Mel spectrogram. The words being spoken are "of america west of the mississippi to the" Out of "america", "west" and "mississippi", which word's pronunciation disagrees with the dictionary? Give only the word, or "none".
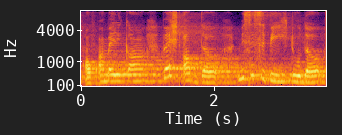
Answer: west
